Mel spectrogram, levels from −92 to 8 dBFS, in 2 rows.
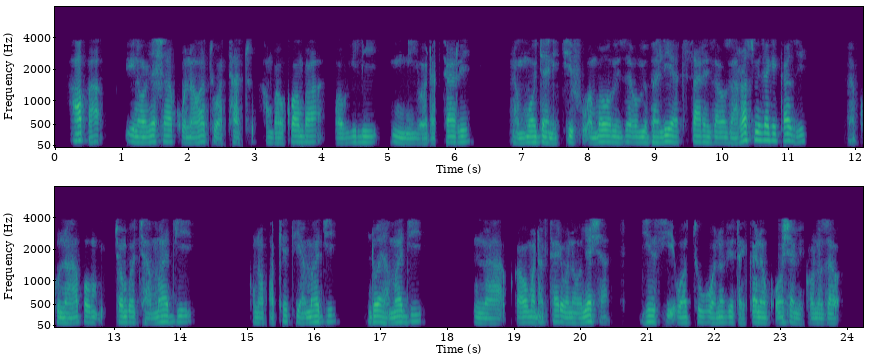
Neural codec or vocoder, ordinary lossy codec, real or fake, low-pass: codec, 16 kHz, 4 kbps, X-Codec, HuBERT features, trained on LibriSpeech; AAC, 16 kbps; fake; 7.2 kHz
